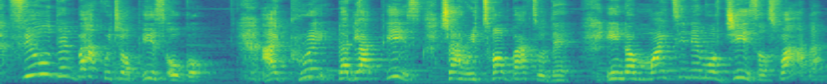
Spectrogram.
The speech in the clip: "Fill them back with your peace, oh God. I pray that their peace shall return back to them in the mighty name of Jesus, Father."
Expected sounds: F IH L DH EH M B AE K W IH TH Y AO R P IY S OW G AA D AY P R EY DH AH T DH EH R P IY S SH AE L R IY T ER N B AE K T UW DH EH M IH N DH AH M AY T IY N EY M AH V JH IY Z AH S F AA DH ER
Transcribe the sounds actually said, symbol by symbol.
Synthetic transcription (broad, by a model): F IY L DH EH M B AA K W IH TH Y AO P IY S OW G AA AY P R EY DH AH T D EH P IY S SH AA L R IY T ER N B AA K T UW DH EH M IH N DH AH M AY T IY N EY M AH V JH IY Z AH S F AA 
